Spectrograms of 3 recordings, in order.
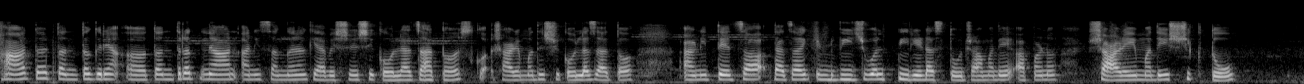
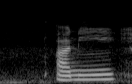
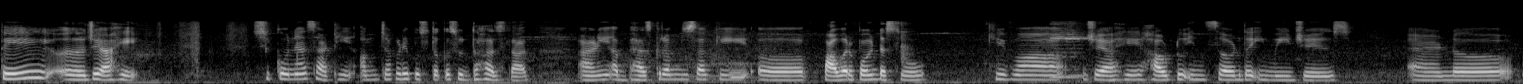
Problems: none marked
